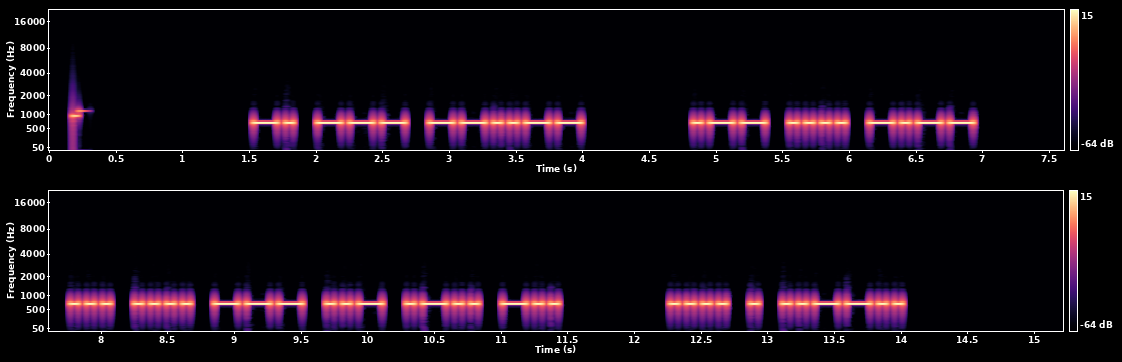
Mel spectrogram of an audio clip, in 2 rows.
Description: Morse code, heard as a keyed tone, about 20 wpm, 700 Hz. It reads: NO, WHY SHOULD HE?
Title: 2x Word-Spacing - Sentences from Top 300 Words - 20wpm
